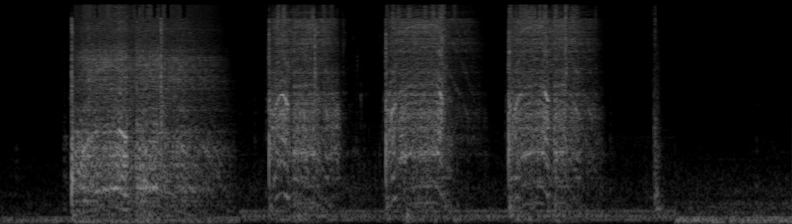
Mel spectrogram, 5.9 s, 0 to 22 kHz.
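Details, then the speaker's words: 1998-2002 Honda Accord F23 four-cylinder compression test, throttle held wide open to disable injectors, four cranks per cylinder: four even one-second starter bursts; reading 130, normal compression. "So, crank once, crank twice, crank three times, crank four times, and then that'll give us an accurate measure."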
